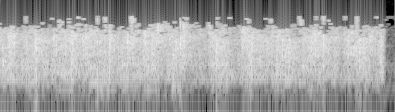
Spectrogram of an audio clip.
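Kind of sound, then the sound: crowd, audience applause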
